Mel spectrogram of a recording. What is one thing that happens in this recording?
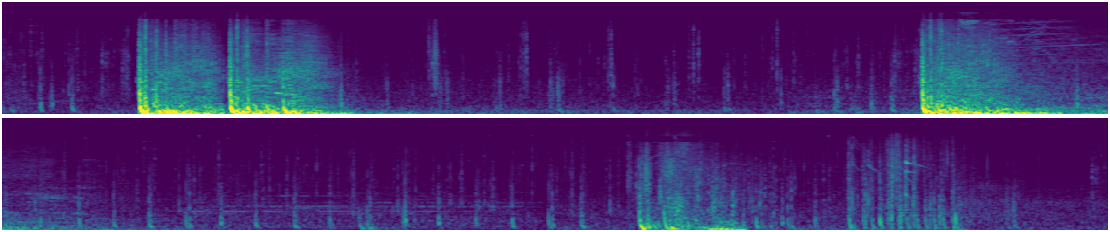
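Gunfire rattles in loud, short bursts.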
